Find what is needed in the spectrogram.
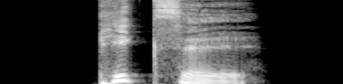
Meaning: pixel
- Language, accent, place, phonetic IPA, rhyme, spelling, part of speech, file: German, Germany, Berlin, [ˈpɪksl̩], -ɪksl̩, Pixel, noun, De-Pixel.ogg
